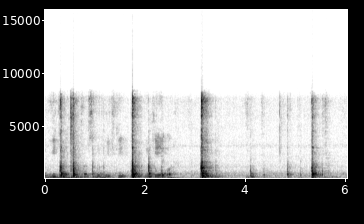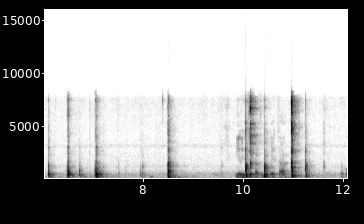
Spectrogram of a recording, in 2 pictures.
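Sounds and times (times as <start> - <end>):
tools knocking on metal parts: 10.0 - 11.6.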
